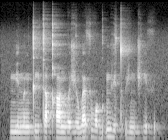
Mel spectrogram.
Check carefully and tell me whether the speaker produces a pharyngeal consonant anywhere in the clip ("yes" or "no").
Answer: no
